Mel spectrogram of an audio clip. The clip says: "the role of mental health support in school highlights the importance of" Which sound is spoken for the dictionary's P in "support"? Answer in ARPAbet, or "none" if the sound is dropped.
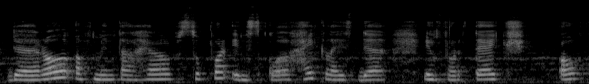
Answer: P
